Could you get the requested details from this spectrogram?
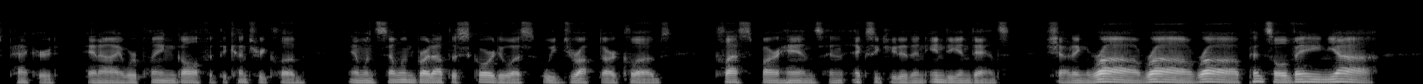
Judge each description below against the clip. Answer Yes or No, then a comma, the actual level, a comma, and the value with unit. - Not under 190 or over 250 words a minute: No, average, 150 wpm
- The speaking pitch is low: Yes, very low, 95 Hz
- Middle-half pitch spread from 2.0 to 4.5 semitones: Yes, average, 3.4 semitones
